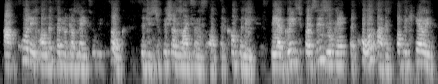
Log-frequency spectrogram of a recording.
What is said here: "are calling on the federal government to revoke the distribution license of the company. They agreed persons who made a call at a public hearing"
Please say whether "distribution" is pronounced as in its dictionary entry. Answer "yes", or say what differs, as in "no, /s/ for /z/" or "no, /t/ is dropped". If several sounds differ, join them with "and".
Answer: no, /l/ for /n/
